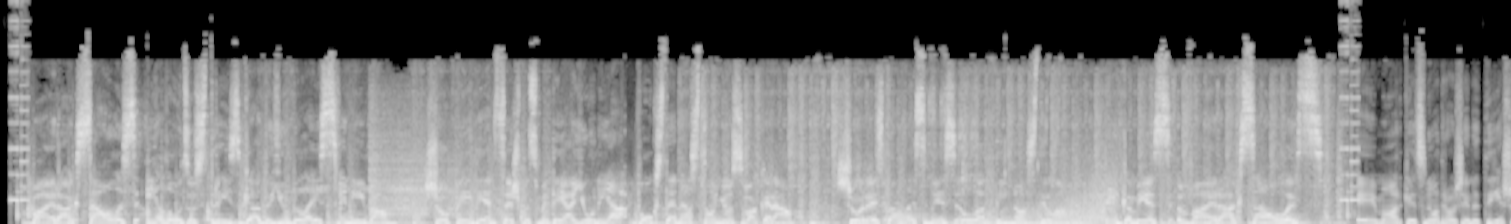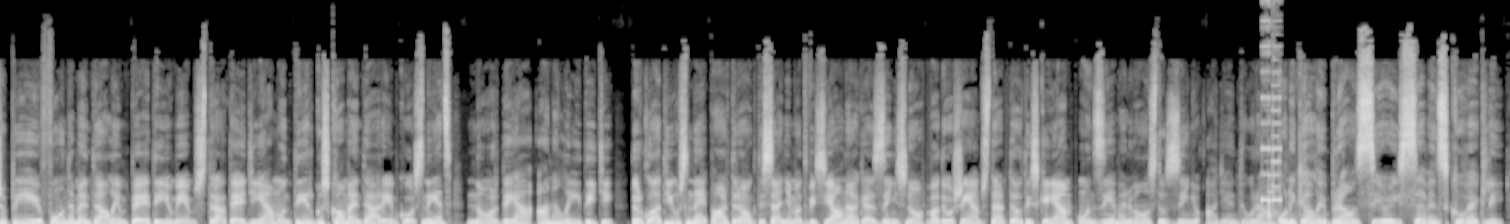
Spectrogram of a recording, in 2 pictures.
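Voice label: Latvian female commercial; voice demos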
